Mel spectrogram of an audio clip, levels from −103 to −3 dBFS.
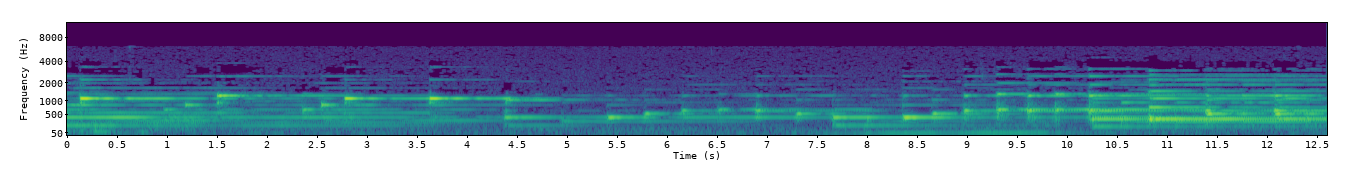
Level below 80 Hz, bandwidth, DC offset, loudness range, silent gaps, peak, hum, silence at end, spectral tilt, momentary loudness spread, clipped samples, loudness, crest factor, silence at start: -60 dBFS; 6.2 kHz; under 0.1%; 11 LU; none; -10 dBFS; none; 0 s; -5 dB/octave; 18 LU; under 0.1%; -31 LUFS; 20 dB; 0 s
